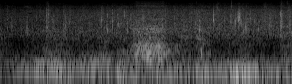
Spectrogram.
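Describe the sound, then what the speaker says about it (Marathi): Steady rain falls outdoors during a heavy downpour, a dense continuous hiss with a low rumbling undertone and no voices. "काय पाऊस आला तो"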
